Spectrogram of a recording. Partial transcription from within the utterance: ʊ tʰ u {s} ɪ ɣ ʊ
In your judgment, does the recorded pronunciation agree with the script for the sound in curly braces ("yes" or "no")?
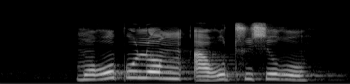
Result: no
